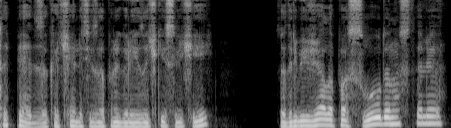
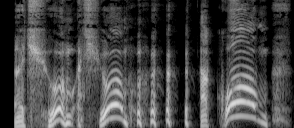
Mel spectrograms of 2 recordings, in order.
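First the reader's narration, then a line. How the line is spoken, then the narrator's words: Speaking after laughter stops. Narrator (Russian): заговорил Воланд, перестав смеяться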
